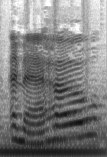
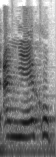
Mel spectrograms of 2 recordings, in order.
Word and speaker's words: añejo: Blanca, reposado, añejo. What the fuck is añejo? It's añejo, puñetas. Añejo. Read.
